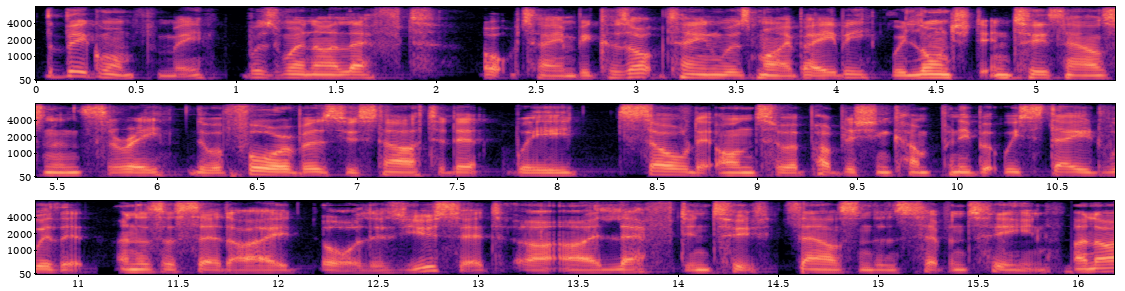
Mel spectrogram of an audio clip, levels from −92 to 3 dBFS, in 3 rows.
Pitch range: 110-130 Hz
